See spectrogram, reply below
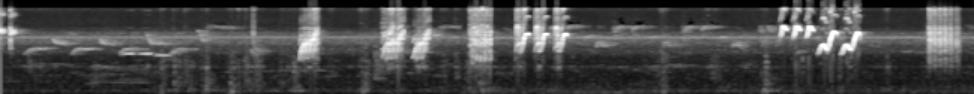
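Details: Brown-chested jungle flycatcher singing in the wild, a recording used as a lure for training other birds: scattered high sweet phrases and fast buzzy chirp bursts, with long pauses between them, over a steady high ringing tone.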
